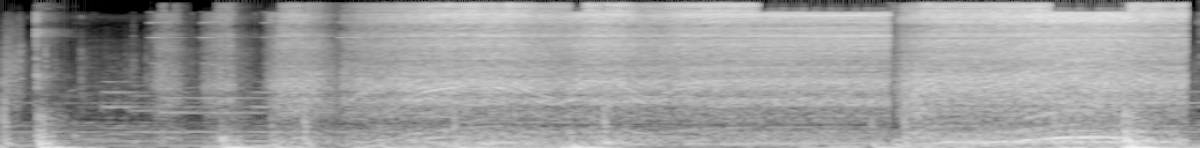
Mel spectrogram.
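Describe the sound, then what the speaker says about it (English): A power drill whirs close up in short bursts and then a longer steady run, with scraping and clicking as doorknob screws back out of a wooden door. "what I have is a power drill"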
